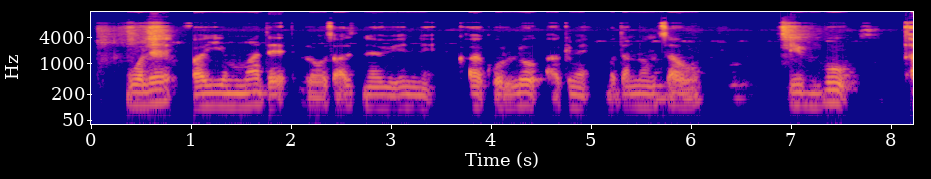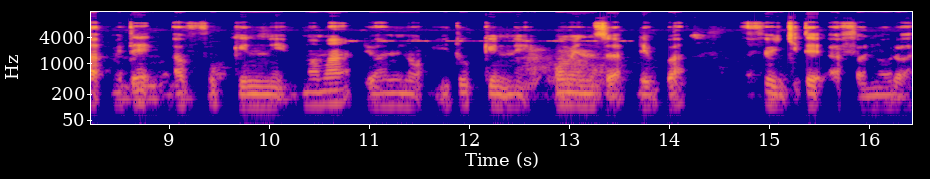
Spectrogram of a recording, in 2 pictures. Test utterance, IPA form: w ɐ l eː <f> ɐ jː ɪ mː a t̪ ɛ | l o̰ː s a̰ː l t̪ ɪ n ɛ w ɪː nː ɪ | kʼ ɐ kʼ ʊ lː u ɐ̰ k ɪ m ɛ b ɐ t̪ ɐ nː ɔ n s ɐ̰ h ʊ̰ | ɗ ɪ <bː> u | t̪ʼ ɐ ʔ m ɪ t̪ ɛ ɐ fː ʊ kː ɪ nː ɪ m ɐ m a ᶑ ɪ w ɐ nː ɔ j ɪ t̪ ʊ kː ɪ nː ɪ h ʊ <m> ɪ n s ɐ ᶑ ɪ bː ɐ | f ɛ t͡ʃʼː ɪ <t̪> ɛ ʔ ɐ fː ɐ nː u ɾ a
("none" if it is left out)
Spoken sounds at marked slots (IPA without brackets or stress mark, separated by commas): f, bː, m, t̪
